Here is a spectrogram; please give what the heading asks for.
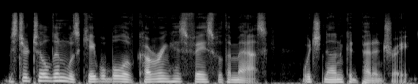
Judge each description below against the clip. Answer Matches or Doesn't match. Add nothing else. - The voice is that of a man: Matches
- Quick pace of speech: Matches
